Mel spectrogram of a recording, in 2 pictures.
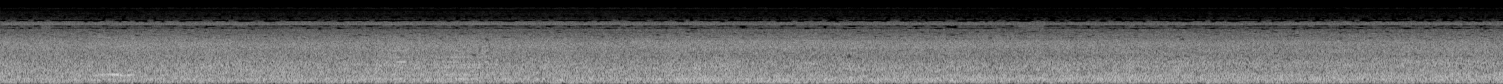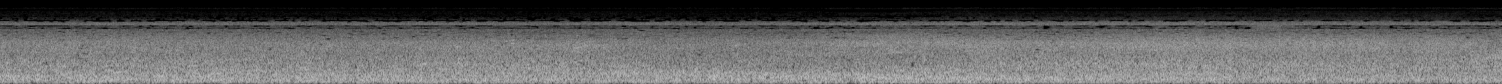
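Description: Dudhsagar Falls in full flow: a loud, steady rush of falling water with no breaks.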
